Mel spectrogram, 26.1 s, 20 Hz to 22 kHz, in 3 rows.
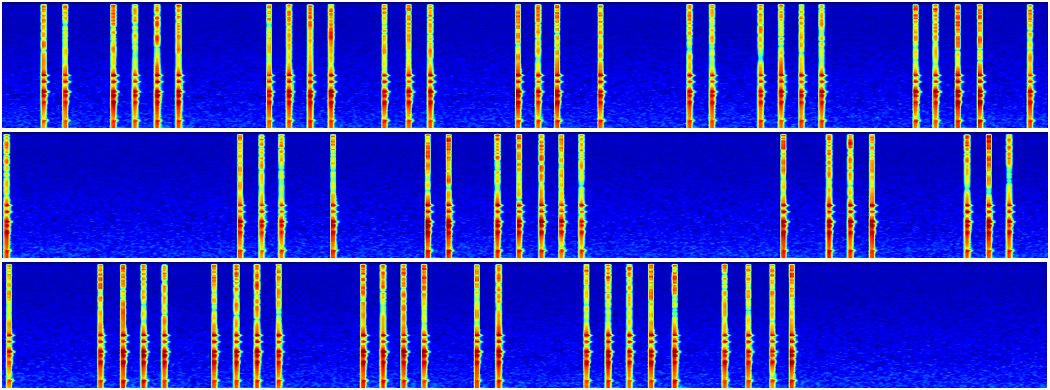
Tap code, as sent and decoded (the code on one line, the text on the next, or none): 2-4 4-3 3-1 2-4 4-2 / 3-1 2-5 / 1-3 3-1 4-4 4-2 5-4
ISLIR LJ CLTRY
